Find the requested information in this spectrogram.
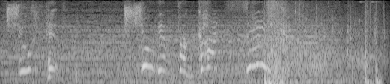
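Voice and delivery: high, desperate shriek, last words dragged slowly; terrified pleading. Acted. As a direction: beg in rising terror. Woman begging cop to fire.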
